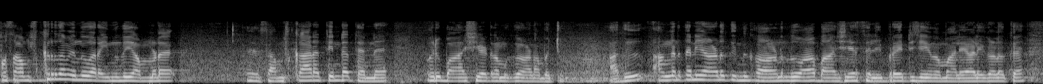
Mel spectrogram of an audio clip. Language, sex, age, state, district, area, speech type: Malayalam, male, 18-30, Kerala, Kozhikode, rural, spontaneous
